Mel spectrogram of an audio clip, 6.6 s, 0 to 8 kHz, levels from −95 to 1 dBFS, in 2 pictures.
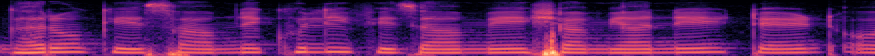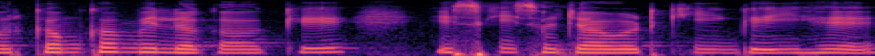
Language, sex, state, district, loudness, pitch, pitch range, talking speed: Hindi, female, Delhi, New Delhi, -27 LUFS, 195 Hz, 190-210 Hz, 155 wpm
